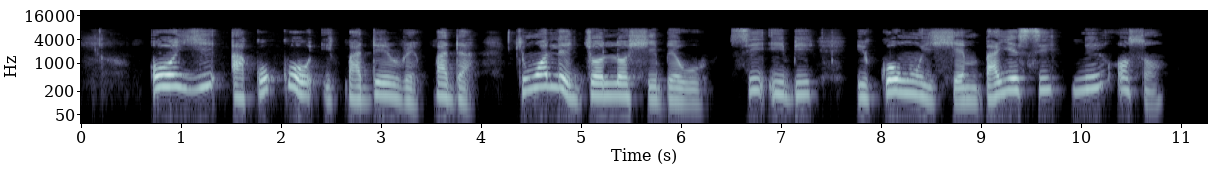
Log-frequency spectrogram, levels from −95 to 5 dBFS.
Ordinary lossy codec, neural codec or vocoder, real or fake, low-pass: none; none; real; 7.2 kHz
